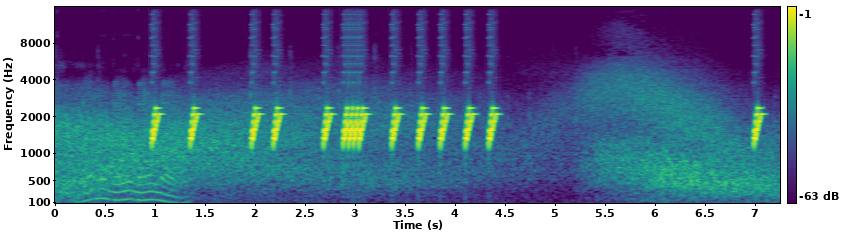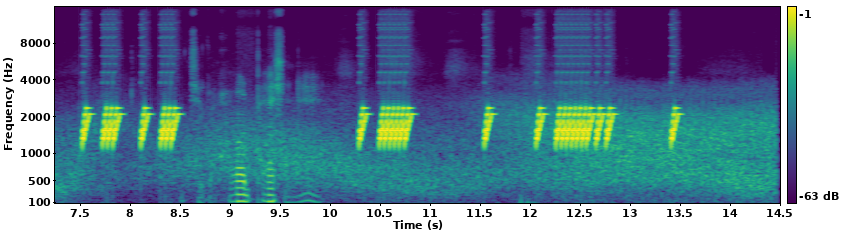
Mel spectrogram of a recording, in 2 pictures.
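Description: Short high electronic menu blips tick in quick bursts.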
